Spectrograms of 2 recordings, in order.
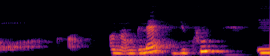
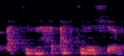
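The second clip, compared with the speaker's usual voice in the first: laughing whisper; 10 dB quieter than usual. Real, not acted. Repeats word laughing softly.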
